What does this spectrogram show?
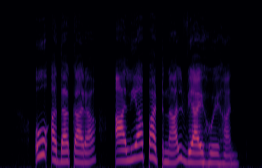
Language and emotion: Punjabi, neutral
